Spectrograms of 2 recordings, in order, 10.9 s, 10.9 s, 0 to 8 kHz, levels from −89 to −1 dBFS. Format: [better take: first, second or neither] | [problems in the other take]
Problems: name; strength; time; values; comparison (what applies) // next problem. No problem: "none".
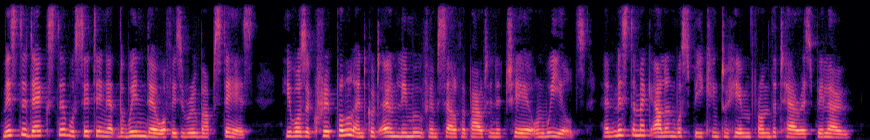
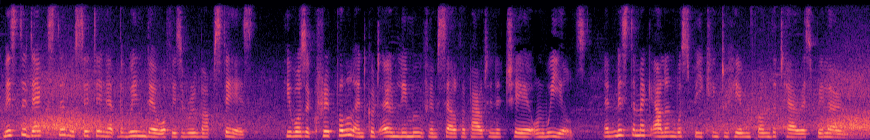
first | background sound (Cheering); 10 dB below the speech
